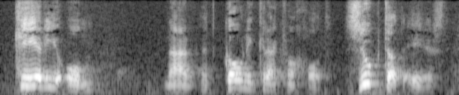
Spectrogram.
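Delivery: loud, urgent call to turn around; fervent preaching. Acted. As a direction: preach it out, pleading. (vurig preken, luid en dringend)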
